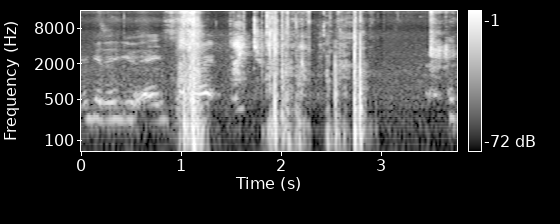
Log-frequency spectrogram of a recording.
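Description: Fingers rub and tap on a microphone, making loud thumps.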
